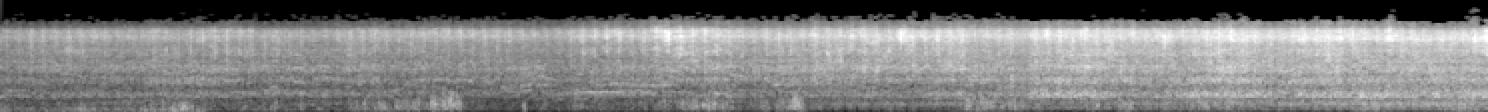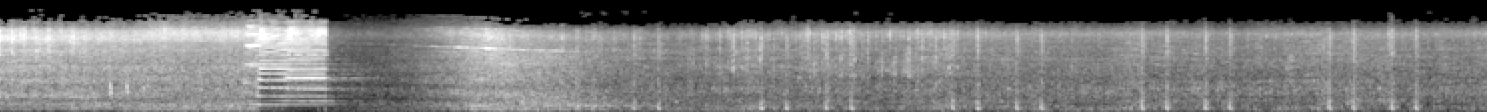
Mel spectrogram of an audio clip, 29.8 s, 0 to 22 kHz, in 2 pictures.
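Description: WDG-3A ALCO-design diesel locomotive approaching with a steadily growing rumble, sounding a short horn blast about eighteen seconds in. Its coaches then pass close by with a rhythmic clickety-clack of wheels over rail joints.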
